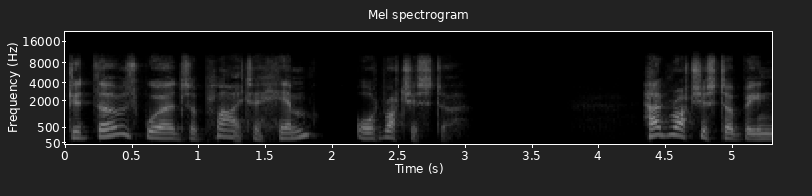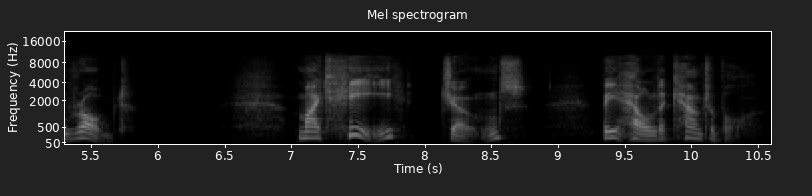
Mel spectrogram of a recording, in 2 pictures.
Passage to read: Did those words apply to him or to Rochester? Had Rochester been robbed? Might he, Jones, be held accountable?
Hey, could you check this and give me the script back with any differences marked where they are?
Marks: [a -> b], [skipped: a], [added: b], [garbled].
Did those words apply to him or [skipped: to] Rochester? Had Rochester been robbed? Might he, Jones, be held accountable?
